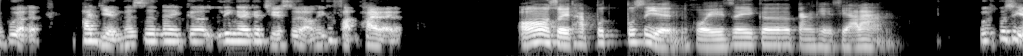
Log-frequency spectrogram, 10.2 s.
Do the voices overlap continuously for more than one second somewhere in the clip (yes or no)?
no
